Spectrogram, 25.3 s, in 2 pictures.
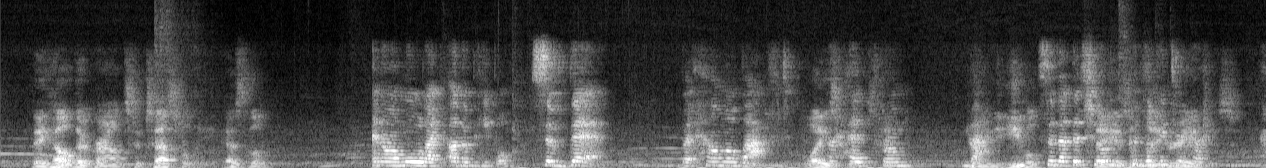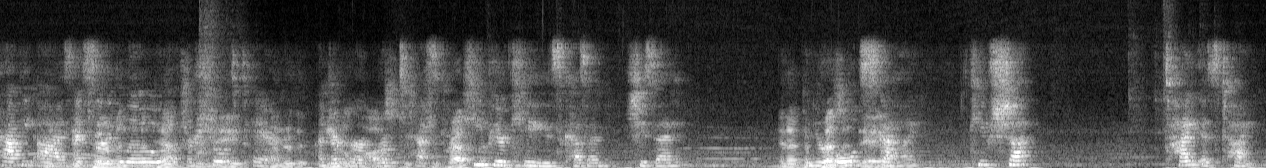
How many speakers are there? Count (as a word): two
